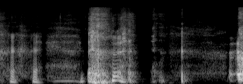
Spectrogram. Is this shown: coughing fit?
yes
